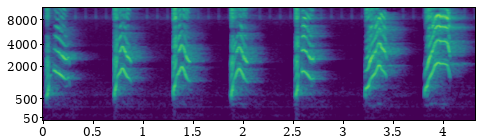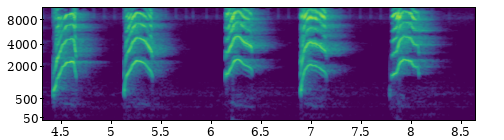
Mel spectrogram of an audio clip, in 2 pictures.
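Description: A run of about a dozen high, squeaky calls, each rising then falling, repeated roughly every two-thirds of a second in a quiet room.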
